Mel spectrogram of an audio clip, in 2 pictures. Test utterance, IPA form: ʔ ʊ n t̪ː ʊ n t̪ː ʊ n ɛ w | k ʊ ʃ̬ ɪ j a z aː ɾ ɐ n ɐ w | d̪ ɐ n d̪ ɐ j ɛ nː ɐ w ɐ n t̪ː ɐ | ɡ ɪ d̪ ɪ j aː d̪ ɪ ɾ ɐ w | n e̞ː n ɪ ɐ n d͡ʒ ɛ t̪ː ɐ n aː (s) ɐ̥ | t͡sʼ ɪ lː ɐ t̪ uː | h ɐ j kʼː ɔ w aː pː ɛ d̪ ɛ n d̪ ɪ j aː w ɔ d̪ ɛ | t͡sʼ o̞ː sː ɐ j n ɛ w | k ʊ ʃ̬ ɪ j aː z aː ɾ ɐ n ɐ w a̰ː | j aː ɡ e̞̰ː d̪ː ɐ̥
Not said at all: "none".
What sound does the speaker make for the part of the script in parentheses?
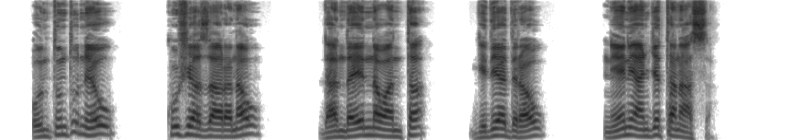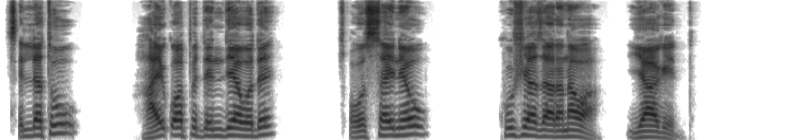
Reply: sː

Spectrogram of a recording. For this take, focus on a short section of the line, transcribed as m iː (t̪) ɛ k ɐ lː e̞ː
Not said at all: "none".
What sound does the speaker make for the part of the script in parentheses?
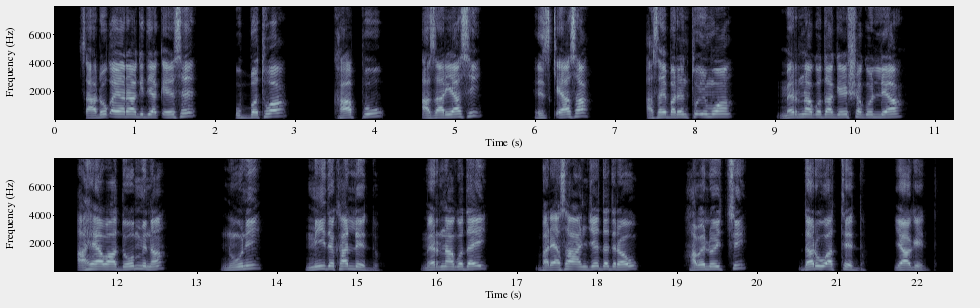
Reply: d̪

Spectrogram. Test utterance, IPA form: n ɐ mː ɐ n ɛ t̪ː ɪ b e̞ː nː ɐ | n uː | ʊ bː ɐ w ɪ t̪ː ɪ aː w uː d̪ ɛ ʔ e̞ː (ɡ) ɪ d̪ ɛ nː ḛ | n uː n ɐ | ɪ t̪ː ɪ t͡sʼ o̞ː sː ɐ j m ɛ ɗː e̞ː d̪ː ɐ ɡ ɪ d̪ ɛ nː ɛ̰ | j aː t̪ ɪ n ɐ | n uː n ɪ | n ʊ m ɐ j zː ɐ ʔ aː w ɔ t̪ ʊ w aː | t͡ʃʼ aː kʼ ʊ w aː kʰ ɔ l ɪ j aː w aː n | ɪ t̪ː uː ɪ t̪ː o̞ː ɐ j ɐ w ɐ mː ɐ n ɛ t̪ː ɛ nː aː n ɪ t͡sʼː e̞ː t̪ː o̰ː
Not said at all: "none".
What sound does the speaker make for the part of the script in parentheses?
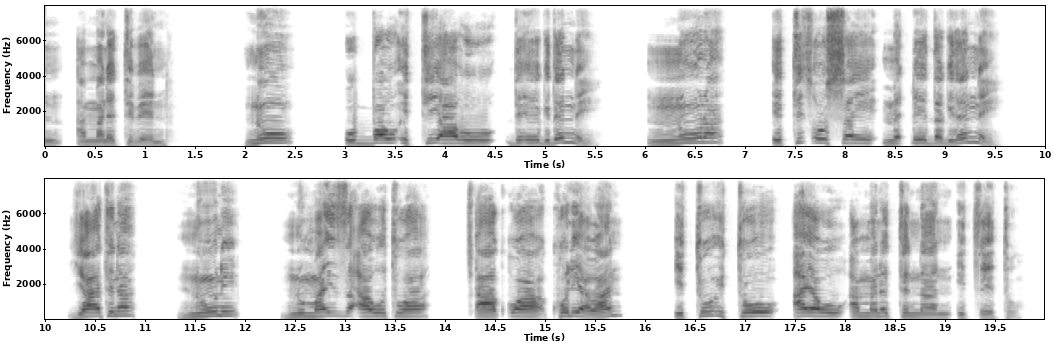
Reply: ɡ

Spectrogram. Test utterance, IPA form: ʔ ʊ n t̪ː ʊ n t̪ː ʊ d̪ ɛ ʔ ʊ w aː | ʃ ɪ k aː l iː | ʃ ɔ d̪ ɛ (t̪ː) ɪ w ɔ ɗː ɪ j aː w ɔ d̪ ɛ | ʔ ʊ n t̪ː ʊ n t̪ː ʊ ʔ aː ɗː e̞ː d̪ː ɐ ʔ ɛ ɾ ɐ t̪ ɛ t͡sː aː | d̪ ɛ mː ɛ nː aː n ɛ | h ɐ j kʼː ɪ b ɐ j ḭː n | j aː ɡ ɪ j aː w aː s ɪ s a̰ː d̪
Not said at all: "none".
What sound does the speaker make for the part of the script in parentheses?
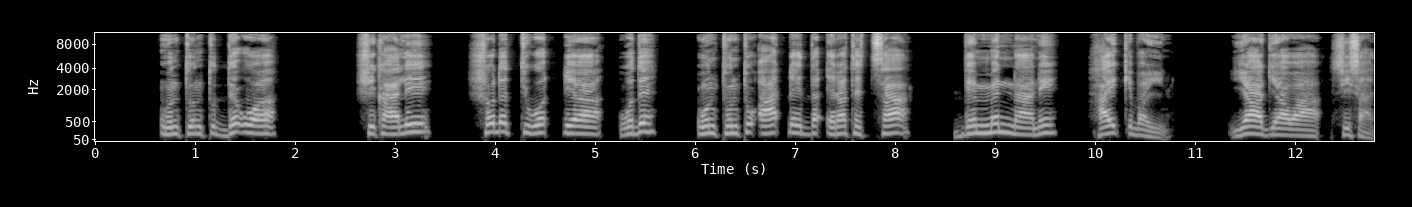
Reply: t̪ː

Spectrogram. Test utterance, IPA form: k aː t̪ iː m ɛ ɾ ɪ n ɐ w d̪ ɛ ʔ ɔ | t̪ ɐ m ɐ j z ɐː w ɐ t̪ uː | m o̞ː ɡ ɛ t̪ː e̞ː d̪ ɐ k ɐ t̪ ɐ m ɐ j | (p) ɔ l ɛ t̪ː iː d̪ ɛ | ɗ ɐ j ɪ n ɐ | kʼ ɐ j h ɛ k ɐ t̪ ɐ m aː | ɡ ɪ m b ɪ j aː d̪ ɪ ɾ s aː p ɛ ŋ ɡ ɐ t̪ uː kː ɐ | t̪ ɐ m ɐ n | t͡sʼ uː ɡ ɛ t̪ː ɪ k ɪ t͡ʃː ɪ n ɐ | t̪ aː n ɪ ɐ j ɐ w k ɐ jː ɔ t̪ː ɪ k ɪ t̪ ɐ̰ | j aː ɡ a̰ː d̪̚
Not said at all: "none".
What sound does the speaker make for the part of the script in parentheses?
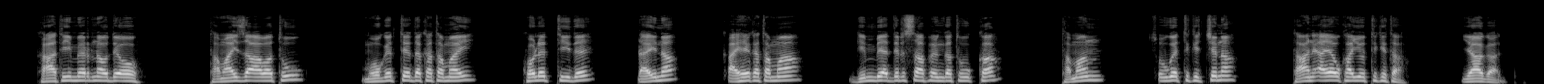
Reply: k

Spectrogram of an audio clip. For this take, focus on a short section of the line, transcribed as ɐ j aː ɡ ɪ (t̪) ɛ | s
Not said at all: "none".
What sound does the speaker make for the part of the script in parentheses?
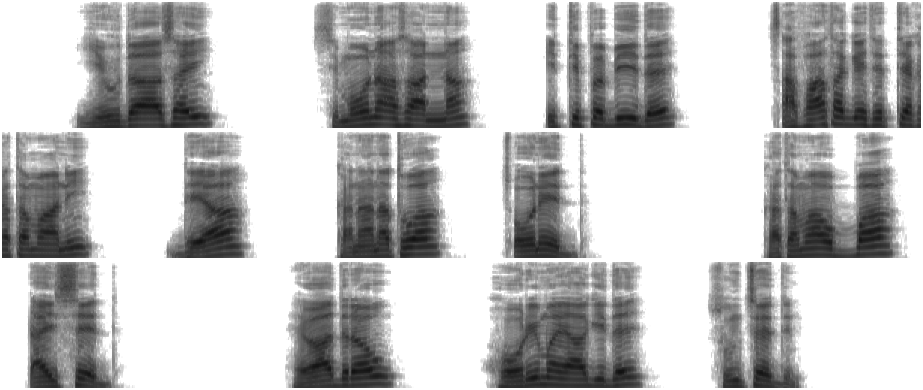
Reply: d̪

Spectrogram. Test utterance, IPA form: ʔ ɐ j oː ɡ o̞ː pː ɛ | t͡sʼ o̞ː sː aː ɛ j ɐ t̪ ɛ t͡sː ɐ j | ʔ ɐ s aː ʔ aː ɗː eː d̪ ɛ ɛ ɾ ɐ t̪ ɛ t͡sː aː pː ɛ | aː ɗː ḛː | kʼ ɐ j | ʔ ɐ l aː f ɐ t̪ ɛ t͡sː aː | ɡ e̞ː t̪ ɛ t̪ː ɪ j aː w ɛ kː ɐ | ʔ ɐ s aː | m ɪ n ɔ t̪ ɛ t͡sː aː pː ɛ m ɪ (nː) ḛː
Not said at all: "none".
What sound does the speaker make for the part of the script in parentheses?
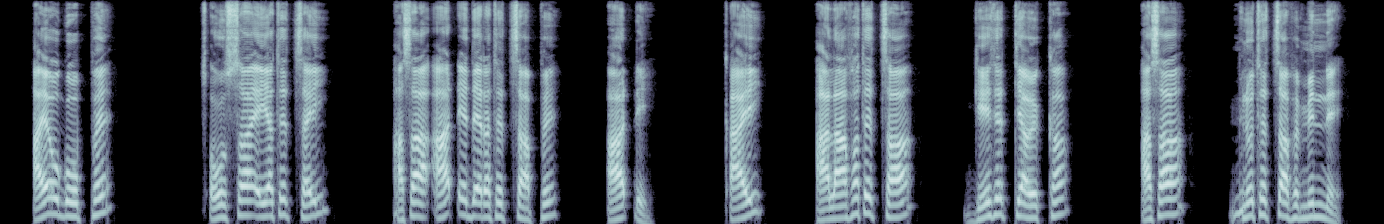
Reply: nː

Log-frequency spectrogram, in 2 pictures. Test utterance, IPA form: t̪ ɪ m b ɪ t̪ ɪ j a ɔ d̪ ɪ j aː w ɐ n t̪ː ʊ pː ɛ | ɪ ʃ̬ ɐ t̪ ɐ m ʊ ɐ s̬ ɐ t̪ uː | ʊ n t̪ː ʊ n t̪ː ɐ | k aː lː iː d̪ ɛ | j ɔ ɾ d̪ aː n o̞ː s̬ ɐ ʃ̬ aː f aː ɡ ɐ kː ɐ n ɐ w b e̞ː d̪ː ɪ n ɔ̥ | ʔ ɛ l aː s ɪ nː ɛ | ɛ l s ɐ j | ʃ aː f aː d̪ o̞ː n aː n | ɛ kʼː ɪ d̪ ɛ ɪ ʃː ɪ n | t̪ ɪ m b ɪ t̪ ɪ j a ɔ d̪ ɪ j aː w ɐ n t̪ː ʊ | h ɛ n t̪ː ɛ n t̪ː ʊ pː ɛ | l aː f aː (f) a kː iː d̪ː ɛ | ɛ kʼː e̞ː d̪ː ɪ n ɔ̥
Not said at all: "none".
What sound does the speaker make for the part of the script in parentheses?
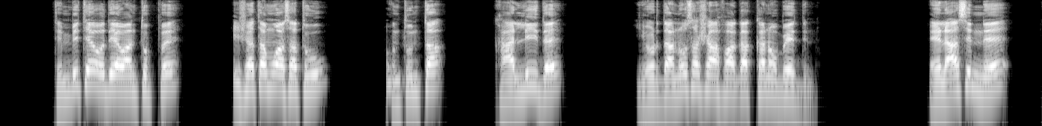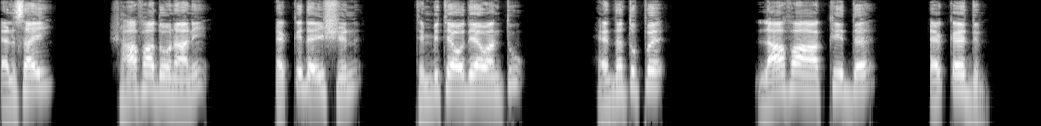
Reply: h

